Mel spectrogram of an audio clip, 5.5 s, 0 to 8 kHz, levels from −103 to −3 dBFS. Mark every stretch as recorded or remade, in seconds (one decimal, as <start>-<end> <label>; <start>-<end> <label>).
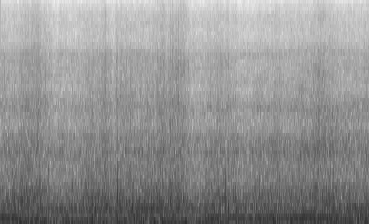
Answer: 0.0-5.5 recorded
